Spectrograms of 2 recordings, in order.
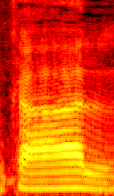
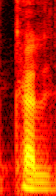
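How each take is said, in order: First: "kal" stretched as "kaal"; wrongly lengthened vowel. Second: "kal" with a brief A; short vowel. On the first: Teacher warning students off it, long-vowel "kal". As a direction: hold the A in "kal" far too long. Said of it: "pendek je kal". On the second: Teacher showing it has no long vowel, short "kal". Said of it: "pendek je". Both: Shown as a demonstration.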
